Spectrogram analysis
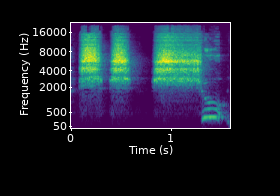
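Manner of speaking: loud hissed sh into shoo; loud shushing. Shown as a demonstration. Coach hisses the sh loudly. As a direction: push the sh hard. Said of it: "that S becomes a sh sound".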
